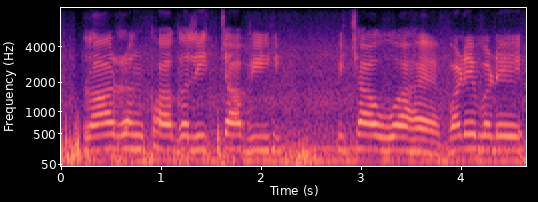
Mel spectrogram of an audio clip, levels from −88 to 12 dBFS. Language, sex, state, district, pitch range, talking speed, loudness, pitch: Hindi, female, Haryana, Jhajjar, 225-240 Hz, 130 wpm, -13 LUFS, 235 Hz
